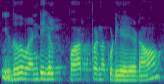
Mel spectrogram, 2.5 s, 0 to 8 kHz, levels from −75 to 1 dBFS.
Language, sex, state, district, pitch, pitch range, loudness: Tamil, female, Tamil Nadu, Kanyakumari, 190 Hz, 180-205 Hz, -13 LUFS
